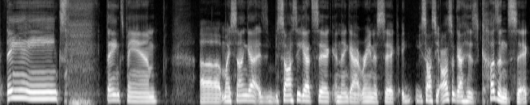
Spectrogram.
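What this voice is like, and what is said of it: Slightly scratchy voice. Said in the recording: “If you can hear it in my voice, it's a little scratchy.”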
